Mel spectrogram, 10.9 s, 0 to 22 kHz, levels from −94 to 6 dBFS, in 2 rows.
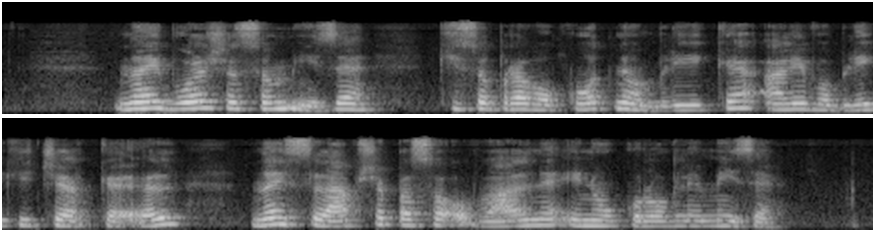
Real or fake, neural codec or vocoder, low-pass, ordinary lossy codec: real; none; 9.9 kHz; Opus, 24 kbps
